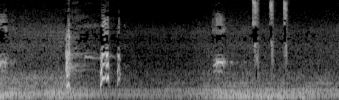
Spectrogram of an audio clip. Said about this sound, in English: Well, hello, Crow. I see you. Hi. There's a black crow speaking to me. You hear him? Good afternoon. What you yelling at? What do you see over there?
